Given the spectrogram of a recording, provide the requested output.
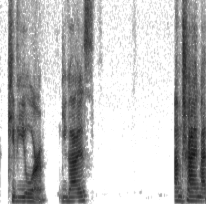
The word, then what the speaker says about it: Kiwior: Also, apparently it's Kiwior.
